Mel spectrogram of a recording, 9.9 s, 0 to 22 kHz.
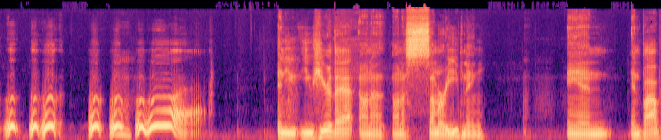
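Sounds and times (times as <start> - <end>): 
human voice imitating a barred owl call: 0.0 - 3.3
speech: 2.6 - 3.0, 4.2 - 7.3, 8.5 - 9.9.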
